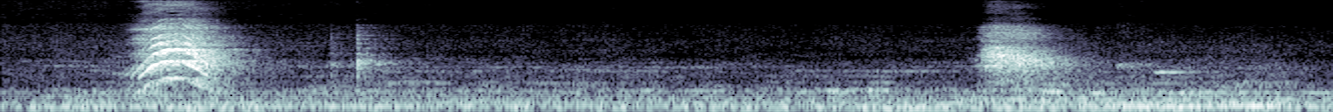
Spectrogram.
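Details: Green parakeets in a talkative mood give two short, harmonic, voice-like calls about three seconds apart over a quiet indoor background hiss.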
